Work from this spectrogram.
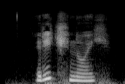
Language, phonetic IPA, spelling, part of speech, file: Russian, [rʲɪt͡ɕˈnoj], речной, adjective, Ru-речной.ogg
- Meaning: river; fluvial, riverine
